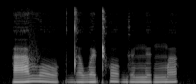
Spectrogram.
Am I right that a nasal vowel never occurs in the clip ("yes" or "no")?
yes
